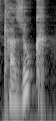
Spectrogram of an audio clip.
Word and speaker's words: Kashyyyk: In the special, Kashyyyk is pronounced as Kazook and is spelled that way in the script, reflecting Lucas's early notes on the Wookiee homeworld.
